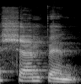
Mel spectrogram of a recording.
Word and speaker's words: champagne: एक वर्ड हो रहा है शैम्पेन, बहुत बार सुना होगा तुमने, लोग अक्सर कहते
